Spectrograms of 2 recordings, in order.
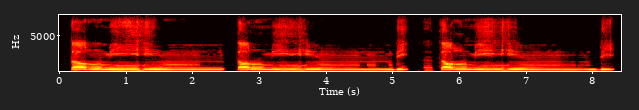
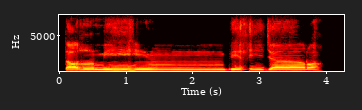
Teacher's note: Tidak langsung tarmihim, tapi ditahan dulu, tidak sampai nempel, kemudian ketika mengucapkan ba, baru ditempelkan. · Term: ikhfa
